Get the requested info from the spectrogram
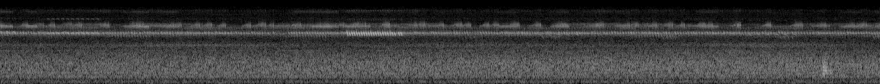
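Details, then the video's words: Many crickets chirp together at night in a continuous high, buzzy ringing with fast regular pulsing. A closer individual briefly stands out around 3.5 to 4 seconds, and a faint click follows near the end. "Soothing Cricket Sounds"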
